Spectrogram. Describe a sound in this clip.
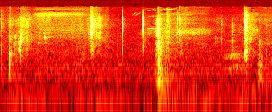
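A car's central locking clicks.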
